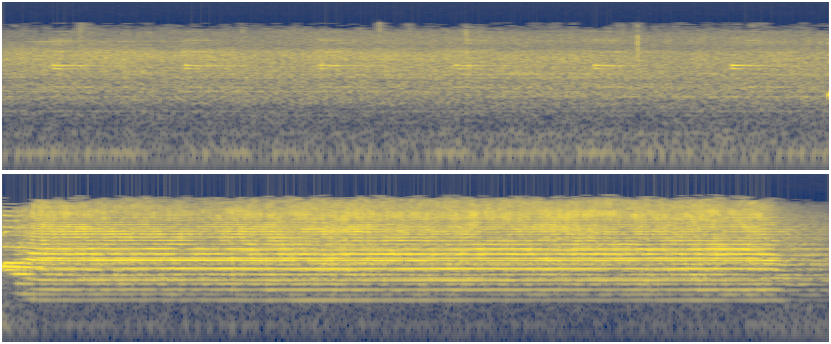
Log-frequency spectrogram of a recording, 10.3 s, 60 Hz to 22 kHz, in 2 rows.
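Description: EMD SW1200 switcher locomotive's diesel engine running with a low pulsing rumble as it approaches. About five seconds in, the locomotive's air horn sounds one long multi-note blast that holds steady for about five seconds and cuts off sharply near the end.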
